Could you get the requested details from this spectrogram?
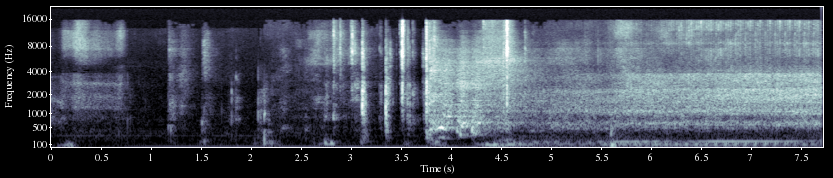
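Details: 2013 Honda Fit 1.5L, code P0303/P0203: engine cranks, catches, settles into lumpy idle with steady skipping beat; noid light shows cylinder 3 injector not being fired; dead cylinder misfire at idle.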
